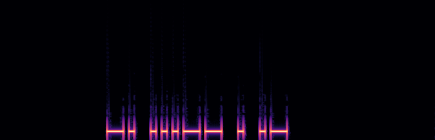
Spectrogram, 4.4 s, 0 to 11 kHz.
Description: Morse code, heard as a keyed tone, about 22 wpm, 700 Hz. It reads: N3EA
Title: Easy Call Signs - 22wpm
